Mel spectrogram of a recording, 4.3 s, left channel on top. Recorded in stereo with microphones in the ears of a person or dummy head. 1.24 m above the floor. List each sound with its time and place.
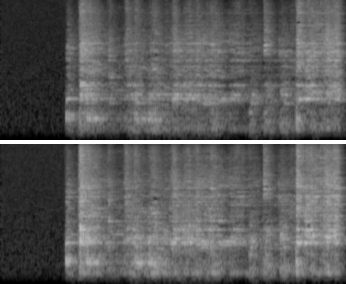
0.8 s dishes clattering: 55° right (ahead or behind), 0.8 m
